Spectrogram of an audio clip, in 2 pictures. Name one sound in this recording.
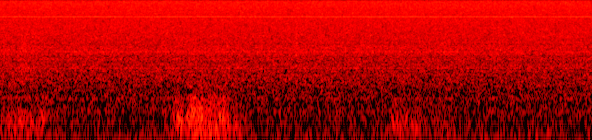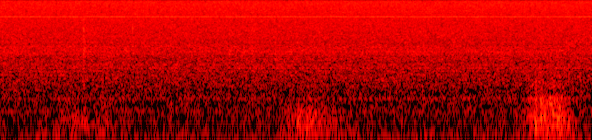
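Air bubbles rush and gurgle underwater in low, muffled bursts.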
